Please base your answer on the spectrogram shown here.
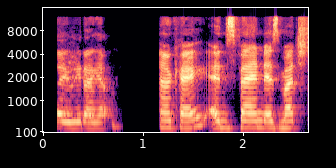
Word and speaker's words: Sayulita: They own a home in, how do you say it, Sayulita, Mexico? Yeah, Sayulita, yeah.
